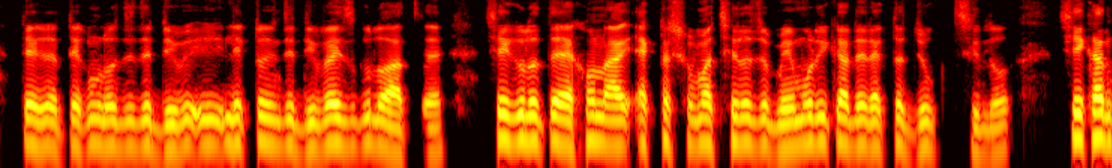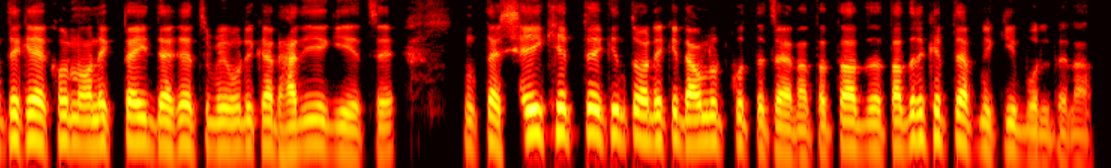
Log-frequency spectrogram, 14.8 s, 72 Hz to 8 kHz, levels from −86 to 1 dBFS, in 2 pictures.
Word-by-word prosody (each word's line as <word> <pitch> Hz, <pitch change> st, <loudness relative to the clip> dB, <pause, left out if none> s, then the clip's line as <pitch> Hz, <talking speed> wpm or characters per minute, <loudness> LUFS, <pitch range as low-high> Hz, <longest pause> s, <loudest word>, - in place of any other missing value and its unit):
Tech 145 Hz, -2 st, +2 dB, 0.2 s
technology 135 Hz, -1 st, -2 dB
যে, 140 Hz, -, 0 dB
DV 125 Hz, +3 st, -1 dB
এ -, -, -1 dB
এ -, -, -1 dB
electronic 145 Hz, -1 st, -2 dB
যে, -, -, -2 dB
device 140 Hz, +2 st, +2 dB
গুলো 140 Hz, -2 st, 0 dB
আছে, 110 Hz, -, -7 dB, 0.4 s
সেগুলোতে 155 Hz, -2 st, +2 dB
এখন 155 Hz, +2 st, -1 dB
আর 135 Hz, -, +6 dB, 0.2 s
একটা -, -, -5 dB
সময় 145 Hz, 0 st, 0 dB
ছিল 150 Hz, -, -1 dB
যে, 145 Hz, -, 0 dB
মেমোরি 145 Hz, +4 st, +1 dB
কার্ডের 140 Hz, -2 st, +2 dB
একটা 145 Hz, -, -4 dB
যুগ 130 Hz, -1 st, -4 dB, 0.2 s
ছিল। 110 Hz, -1 st, -9 dB, 0.5 s
সেখান 170 Hz, 0 st, +5 dB
থেকে 165 Hz, 0 st, +3 dB
এখন 160 Hz, -1 st, 0 dB
অনেকটাই 150 Hz, +1 st, +2 dB
দেখা 135 Hz, +1 st, +2 dB
যাচ্ছে 130 Hz, 0 st, -6 dB
মেমোরি 130 Hz, +1 st, -1 dB
কার্ড 135 Hz, -4 st, +1 dB
হারিয়ে 135 Hz, +4 st, 0 dB
গিয়েছে। 110 Hz, 0 st, -4 dB, 0.7 s
তো -, -, +3 dB, 0.2 s
সেই 185 Hz, +2 st, +8 dB
ক্ষেত্রে 195 Hz, -1 st, +2 dB
কিন্তু 185 Hz, -1 st, 0 dB
অনেকে 160 Hz, +2 st, 0 dB
ডাউনলোড 150 Hz, +2 st, +3 dB
করতে 135 Hz, -3 st, -4 dB
চায় 115 Hz, -2 st, +2 dB
না। 105 Hz, -, -2 dB
তা -, -, 0 dB
তাদে 130 Hz, -2 st, +2 dB
তাদের 160 Hz, +5 st, +2 dB
ক্ষেত্রে 175 Hz, -, 0 dB
আপনি 125 Hz, 0 st, -6 dB
কি 125 Hz, -, -3 dB
বলবেন? 90 Hz, -4 st, -9 dB
আ -, -, -20 dB
140 Hz, 200 wpm, -23 LUFS, 130-155 Hz, 0.7 s, সেই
